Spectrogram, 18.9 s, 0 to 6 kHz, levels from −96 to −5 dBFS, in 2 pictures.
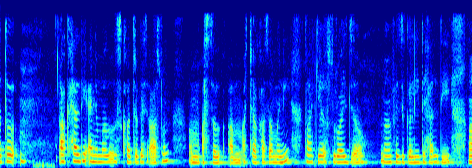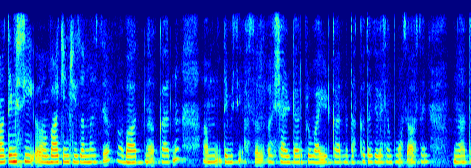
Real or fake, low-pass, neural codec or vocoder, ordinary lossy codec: real; 5.4 kHz; none; AAC, 32 kbps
